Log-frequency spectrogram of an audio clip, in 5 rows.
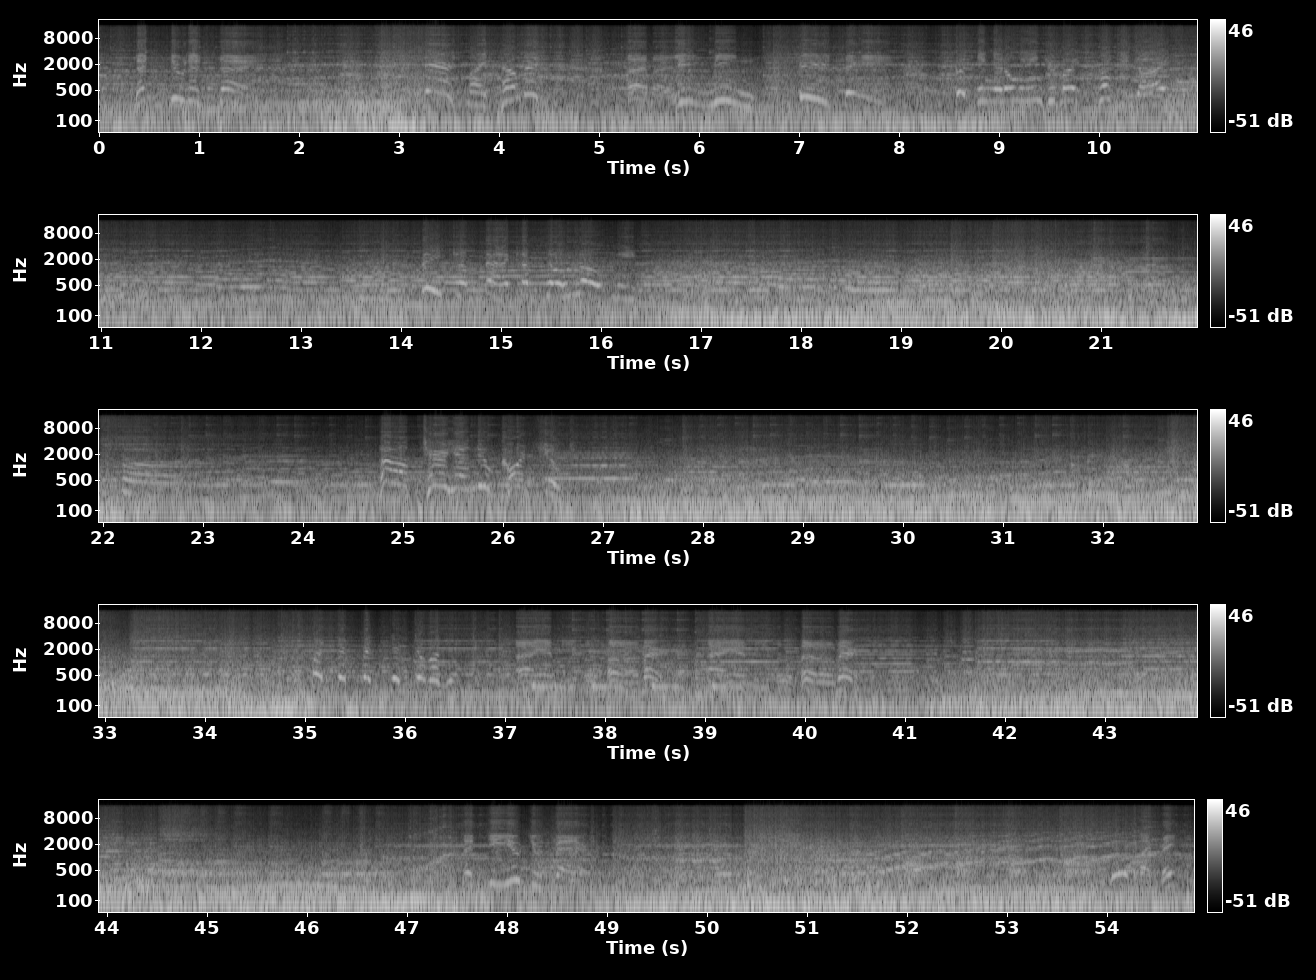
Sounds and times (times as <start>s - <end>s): Music: 0.0s - 54.8s
Speech: 8.6s - 10.8s, 14.2s - 16.4s, 24.8s - 26.6s, 37.1s - 40.6s, 47.6s - 48.8s, 54.0s - 54.8s.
